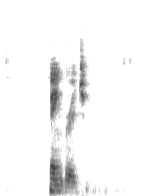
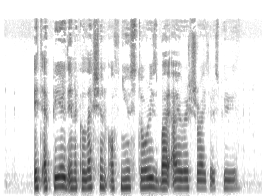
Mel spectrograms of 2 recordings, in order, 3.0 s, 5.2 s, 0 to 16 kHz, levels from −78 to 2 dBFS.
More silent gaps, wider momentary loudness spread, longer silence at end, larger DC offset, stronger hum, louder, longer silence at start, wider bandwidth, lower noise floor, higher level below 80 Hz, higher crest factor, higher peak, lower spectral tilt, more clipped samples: neither; about the same, 12 LU vs 12 LU; first, 1.3 s vs 0.5 s; neither; neither; about the same, -21 LUFS vs -21 LUFS; first, 1 s vs 0.7 s; second, 9 kHz vs 11.5 kHz; first, -83 dBFS vs -57 dBFS; about the same, -68 dBFS vs -68 dBFS; first, 28 dB vs 18 dB; about the same, 0 dBFS vs -2 dBFS; about the same, -4.5 dB/octave vs -5.5 dB/octave; neither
